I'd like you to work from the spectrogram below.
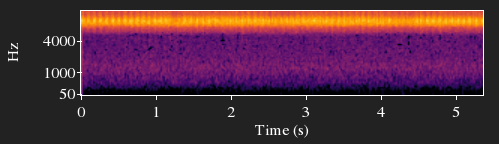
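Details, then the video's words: Crickets stridulating, males rubbing one wing across the toothed vein of the other; a dense, steady high-pitched trill with fine rapid pulsing, unbroken throughout, no other sounds. "Most relaxing cricket sound for 8 hours"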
